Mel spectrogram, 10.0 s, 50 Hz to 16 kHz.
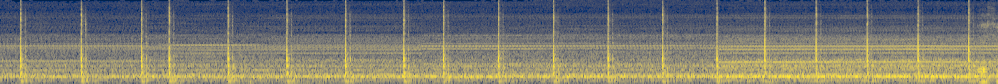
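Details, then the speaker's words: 5KW Chinese diesel air parking heater in 8'x14' shed, about 25F outside, 12V lead-acid battery, initial startup about six to seven minutes in: dosing pump ticking every half second over low hum while self-priming, diesel starting to come through; normal fuel pump priming. "I am starting to see a little bit of diesel coming out of the pump"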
